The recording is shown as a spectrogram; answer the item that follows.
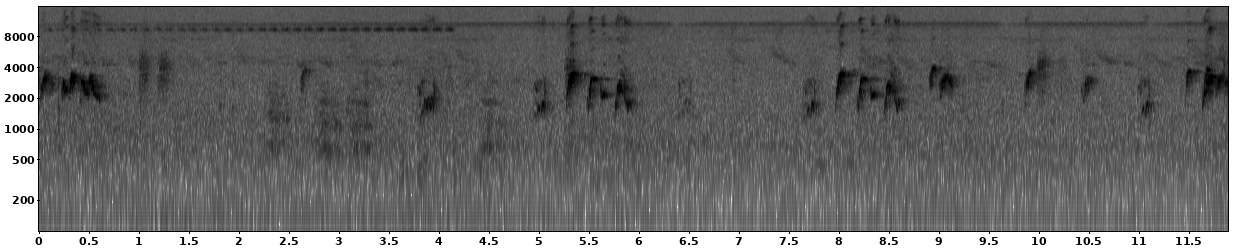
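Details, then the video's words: Caged decoy red-whiskered bulbul luring wild birds toward a trap, 9 September 2017: brief bright chirped phrases scattered irregularly over the clip, some louder bursts and fainter notes between, against quiet background hiss. "Bẫy chào mào Lăng xăng ngày 9/9/2017 - mồi già trở lại"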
